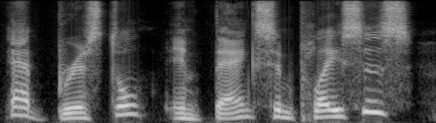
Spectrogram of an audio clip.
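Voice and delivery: put-on high, doubtful young seaman; young sailor. Young seaman doubting Silver's money, high. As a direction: push back, eager and high.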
